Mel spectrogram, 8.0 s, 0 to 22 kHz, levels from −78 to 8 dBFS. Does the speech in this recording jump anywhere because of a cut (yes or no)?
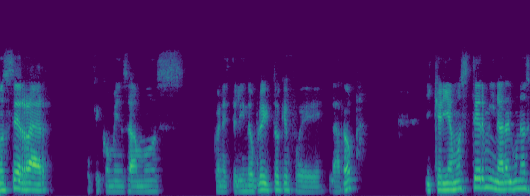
no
